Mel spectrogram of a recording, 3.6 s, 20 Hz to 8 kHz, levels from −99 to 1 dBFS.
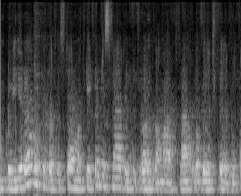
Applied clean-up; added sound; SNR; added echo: neural separator model SepFormer DNS4.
